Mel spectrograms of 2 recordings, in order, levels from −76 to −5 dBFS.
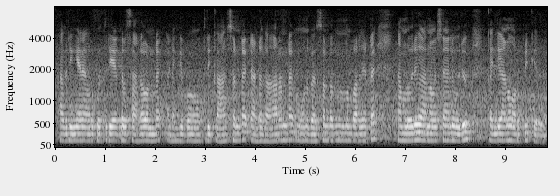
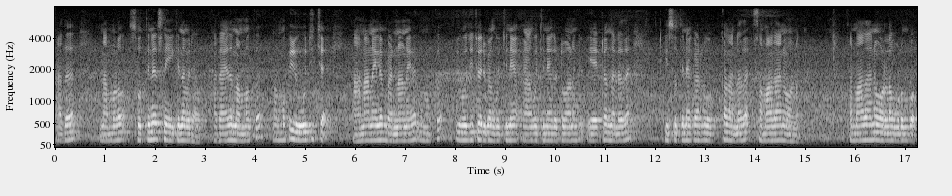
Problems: background sounds at intervals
